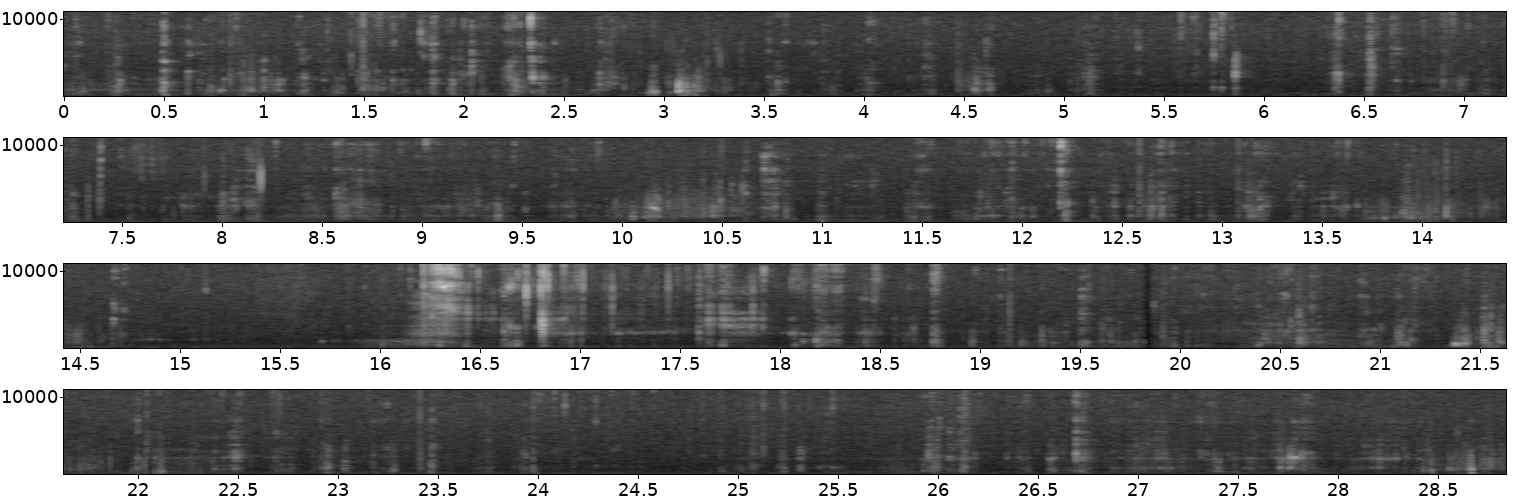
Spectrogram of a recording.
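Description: Close-miked chewing and biting: wet mouth sounds of eating soy-braised pork belly and rice, with irregular smacks and clicks. There is a louder cluster a little past halfway.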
